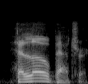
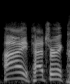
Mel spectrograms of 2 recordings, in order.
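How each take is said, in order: First: It is said in his natural voice. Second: It is said in a SpongeBob impression voice.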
